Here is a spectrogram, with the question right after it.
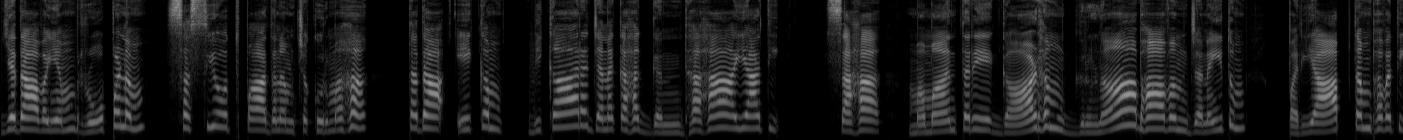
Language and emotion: Sanskrit, disgusted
